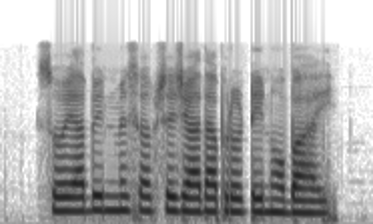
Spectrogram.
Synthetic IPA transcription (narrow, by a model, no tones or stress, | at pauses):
soːjabɪnmẽsɐbsezjaːd̪apɾoːʈiːnɦobaːɦiː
